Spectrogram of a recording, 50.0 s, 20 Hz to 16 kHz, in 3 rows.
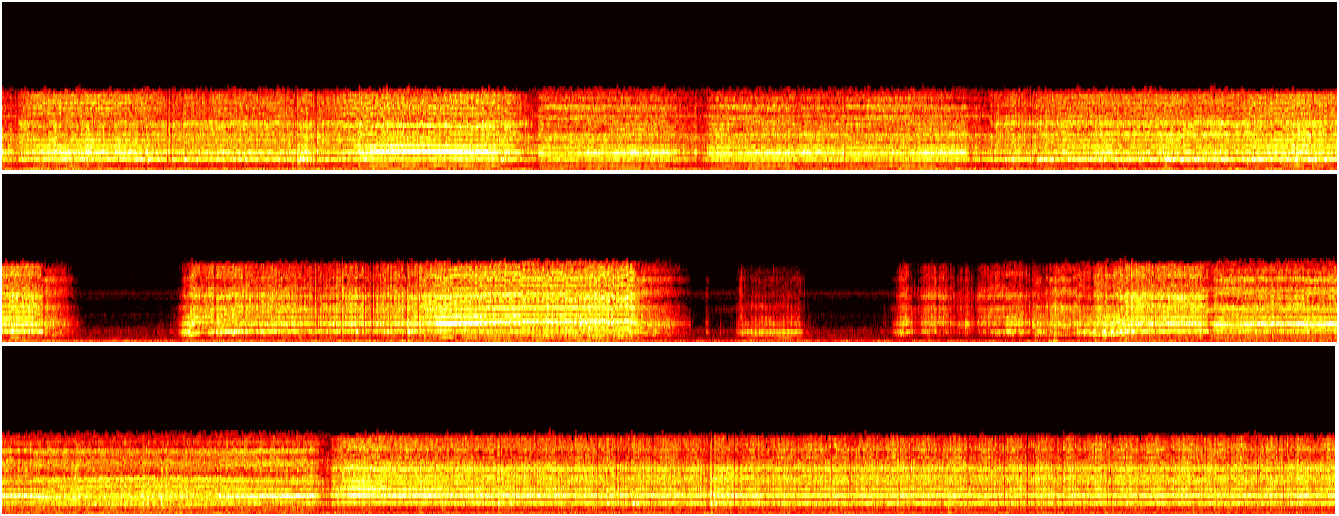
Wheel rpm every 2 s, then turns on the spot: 150, 150, 150, 150, 150, 150, 150, 150, 100, 60, 160, 160, 60, 20, 70, 140, 160, 160, 160, 160, 160, 160, 160, 160, 160.
24-26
